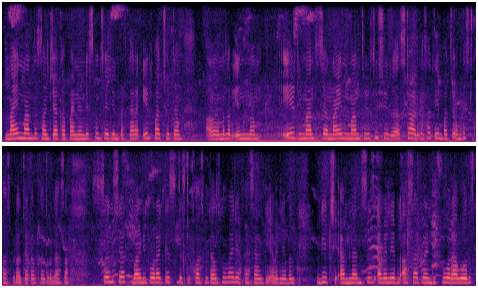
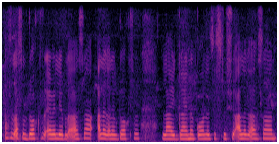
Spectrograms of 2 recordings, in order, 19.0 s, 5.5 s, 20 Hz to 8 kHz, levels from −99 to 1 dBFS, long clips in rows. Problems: background sounds at intervals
